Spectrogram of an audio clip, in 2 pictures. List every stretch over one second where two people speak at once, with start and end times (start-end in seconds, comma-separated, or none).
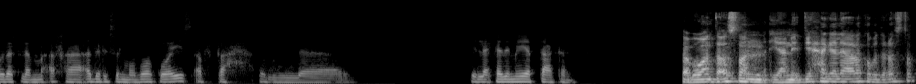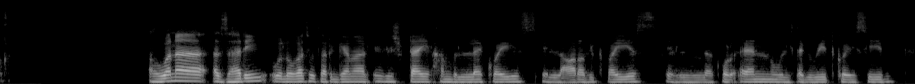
none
